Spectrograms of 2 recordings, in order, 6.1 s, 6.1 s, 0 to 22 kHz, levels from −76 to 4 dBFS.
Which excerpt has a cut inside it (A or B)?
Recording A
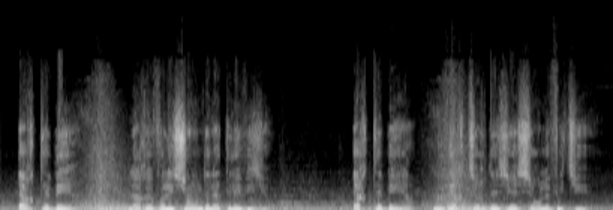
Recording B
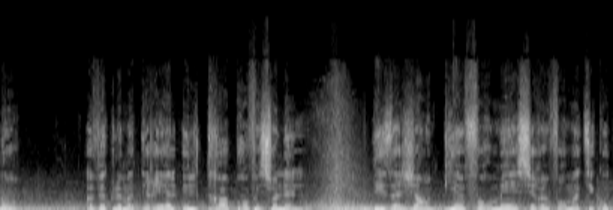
A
